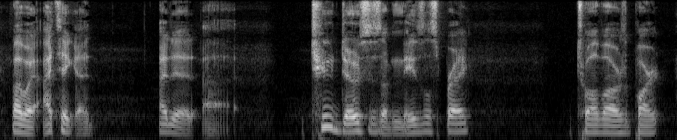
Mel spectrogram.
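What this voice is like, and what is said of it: Congested, stuffy nasal voice. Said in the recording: “I'm probably going to sound like this for at least the next three or four episodes ... I blew my nose in the microphone once or twice, or I sound ultra sexy ... my nose is going to run like a faucet”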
